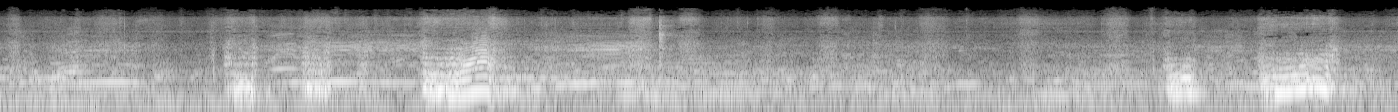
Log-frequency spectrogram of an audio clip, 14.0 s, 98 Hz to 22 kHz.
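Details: Cow in a cattle pen in Indonesia, mooing very loudly: several long harmonic bellows, some rising and falling in pitch, clustered around 2.5, 4.5, 11.5 and 13 seconds, with people talking in the background.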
